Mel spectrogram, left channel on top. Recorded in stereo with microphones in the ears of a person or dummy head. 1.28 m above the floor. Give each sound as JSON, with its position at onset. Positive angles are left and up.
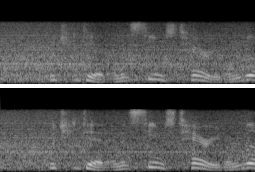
{"t": 0.5, "sound": "a man speaking", "side_deg": -30, "distance_m": 0.5}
